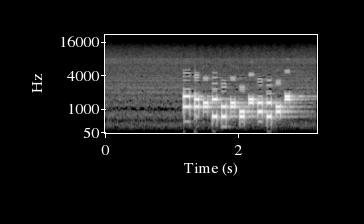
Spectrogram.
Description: Multi-frequency trunk signalling (R1, as on North American trunks), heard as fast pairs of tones, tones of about 70 ms, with room echo. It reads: KP 9672610543 ST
